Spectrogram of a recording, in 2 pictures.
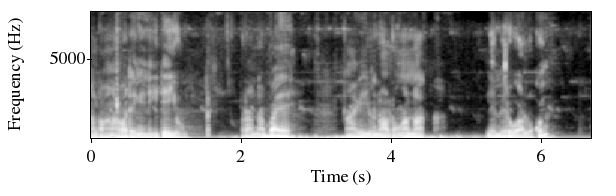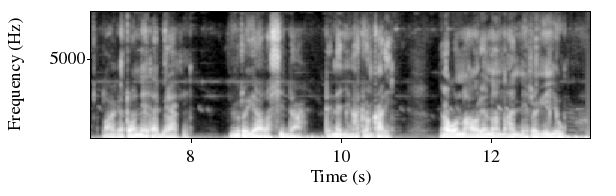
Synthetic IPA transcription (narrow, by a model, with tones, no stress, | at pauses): a˨ltu˦ŋa˦na˦ka˦te˨ŋi˨ni˨ki˨te˦jo˨w | u˨ɾa˨na˨ba˦je˦na˨ke˦ju˦na˨ltu˦ŋa˦na˦k̚ | le˦me˦ɾu˦wa˨lu˨ku˦ɲ | lʔa̰˨ke˦to˦ne˦ta˨bi˨ɾa˨ki˨ | i˦mi˦to˦ki˦a˨ɾa˨si˦da˨te˨ne˦d͡ʒi˨ŋa˨twa˦ŋka̰˨ɾḭ˨ | ŋa˨ko˦nːa˨o˦ɾa˨na˦na˨ne˨to˦ke˨jo˦u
